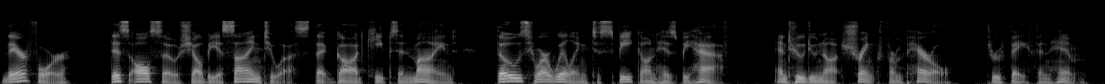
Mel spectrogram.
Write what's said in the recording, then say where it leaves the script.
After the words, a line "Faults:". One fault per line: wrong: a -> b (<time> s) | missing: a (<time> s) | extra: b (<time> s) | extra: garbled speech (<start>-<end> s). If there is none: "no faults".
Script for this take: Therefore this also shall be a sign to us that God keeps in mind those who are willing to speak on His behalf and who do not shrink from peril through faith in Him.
Therefore this also shall be a sign to us that God keeps in mind those who are willing to speak on His behalf and who do not shrink from peril through faith in Him.
Faults:
no faults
